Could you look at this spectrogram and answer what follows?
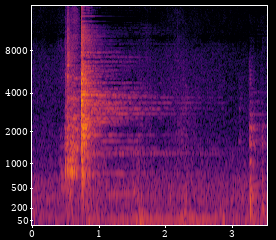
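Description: A metal lid set onto a pan while cooking: two close, bright metallic clanks in quick succession with a ringing decay, then a softer clink a few seconds later.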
